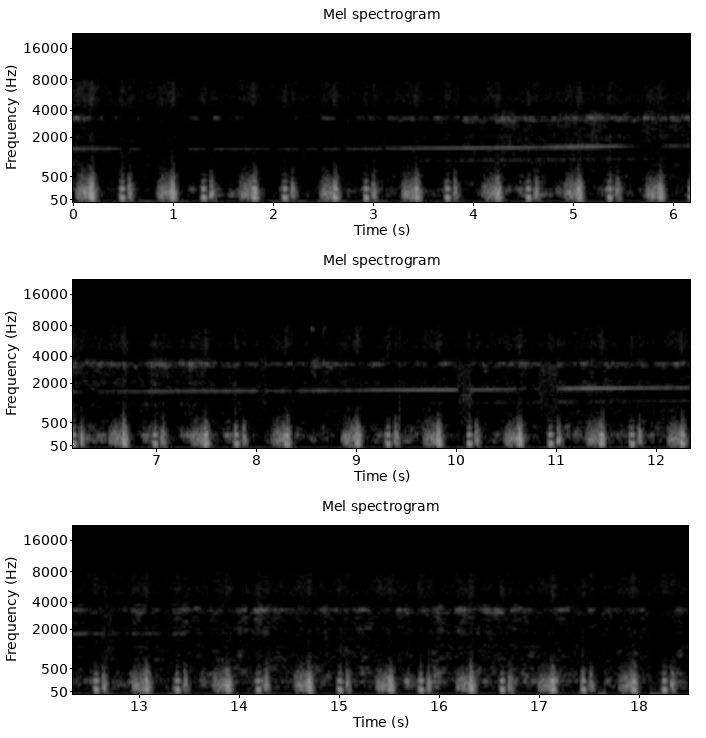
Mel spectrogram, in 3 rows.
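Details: Mitral stenosis murmur played in a board-review lecture: regular heartbeat near 74/min with a faint diastolic murmur that crescendos from the atrial kick into a loud first sound.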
